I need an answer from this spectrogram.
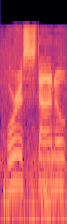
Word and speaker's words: Oristano: back to the early years of is it oristano Italy Oro did I pronounce it right yeah it's right dude time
